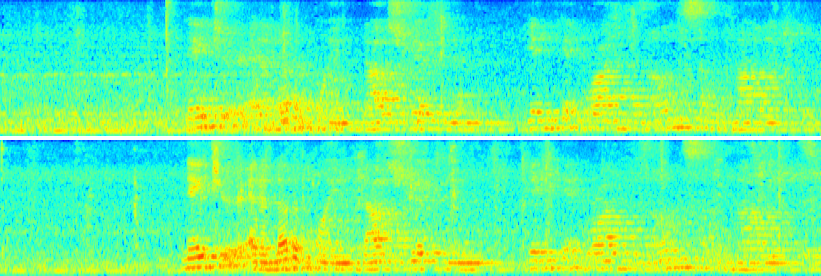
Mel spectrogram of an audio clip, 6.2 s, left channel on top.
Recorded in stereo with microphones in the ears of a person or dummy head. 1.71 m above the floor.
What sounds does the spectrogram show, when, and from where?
1.4 s a woman speaking: 60° right (ahead or behind), 0.8 m; by 6.1 s 10° left (ahead or behind), 2.5 m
